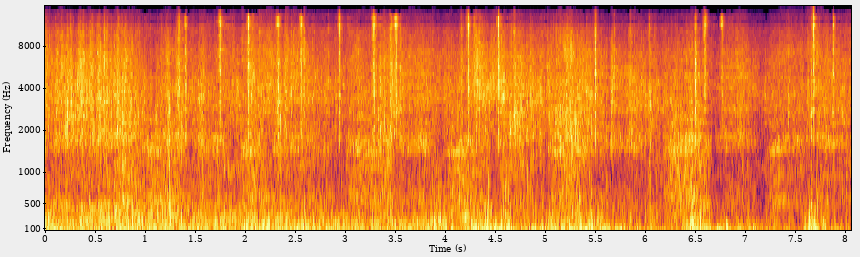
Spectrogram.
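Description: Mountain bike riding fast down a dirt trail: wind rushing over the microphone and the bike rattling, with many sharp knocks as it goes over bumps.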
